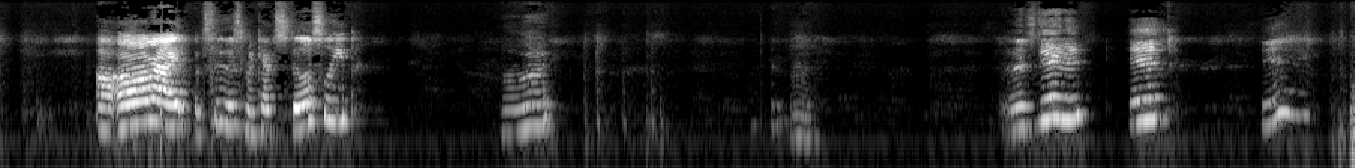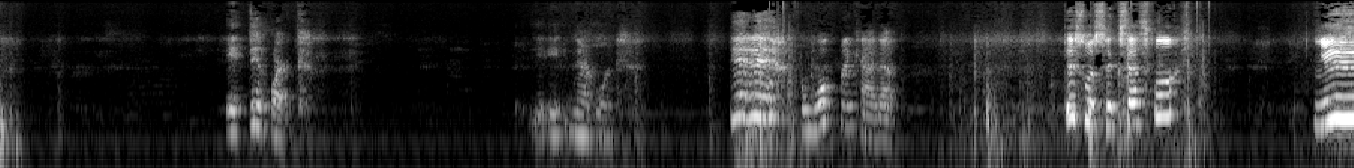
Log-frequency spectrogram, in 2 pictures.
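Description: A boy talks and sings loudly and playfully, close by.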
